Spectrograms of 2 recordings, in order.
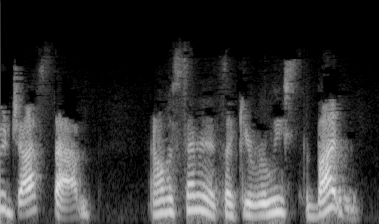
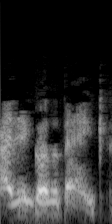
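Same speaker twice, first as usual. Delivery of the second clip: much higher, a hint of comic alarm; mock panic; 12 semitones higher, 4 dB quieter, faster than usual. Realizing a forgotten bank errand: light mock panic. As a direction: squeak it out in half-joking dismay. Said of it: "I was like".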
